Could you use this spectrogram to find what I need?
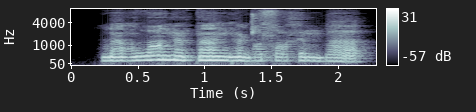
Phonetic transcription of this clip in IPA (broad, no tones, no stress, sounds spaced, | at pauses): ɳ ã ðˤ ɛ n œ̃ t̪ ã ŋ ɡ œ̃ ɖ ə sˤ ɯ x ɘ m b a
